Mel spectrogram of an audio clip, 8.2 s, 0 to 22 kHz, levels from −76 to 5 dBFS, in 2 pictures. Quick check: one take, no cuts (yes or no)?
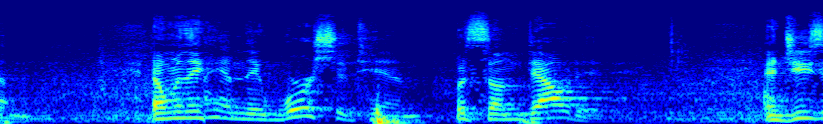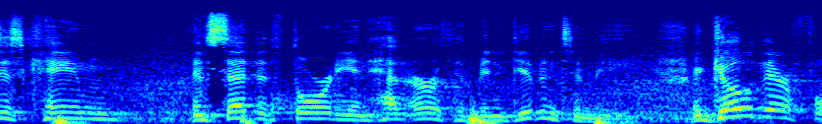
no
